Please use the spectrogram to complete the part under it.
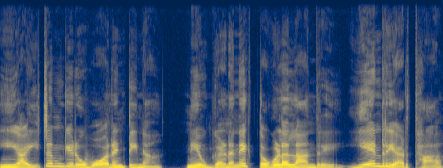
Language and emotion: Kannada, angry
